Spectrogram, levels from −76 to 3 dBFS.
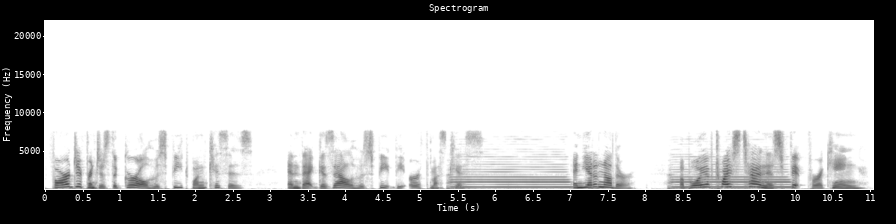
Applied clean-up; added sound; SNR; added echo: none; Bowed string instrument; 7 dB; none.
